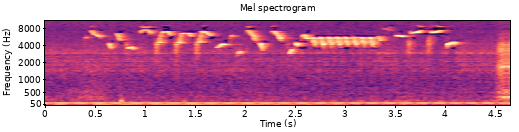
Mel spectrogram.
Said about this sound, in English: Now, if you listen to a wren, and you will both get these, they sing the same phrase over and over again.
